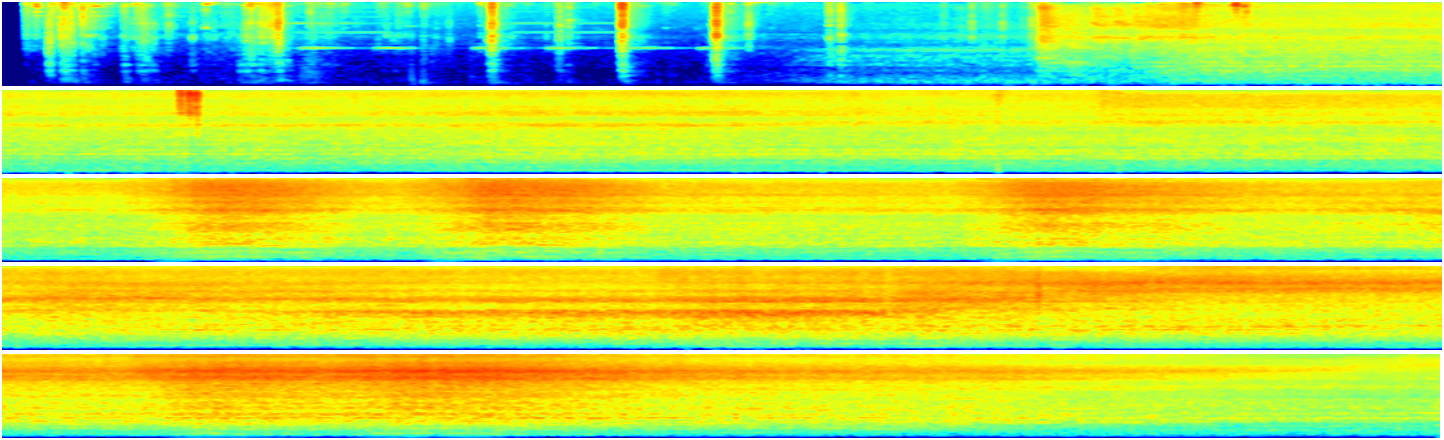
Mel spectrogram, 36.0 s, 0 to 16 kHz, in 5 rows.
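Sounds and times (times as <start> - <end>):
faint repeated chime: 1.4 - 3.6
car engine running and revving: 4.2 - 35.9.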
